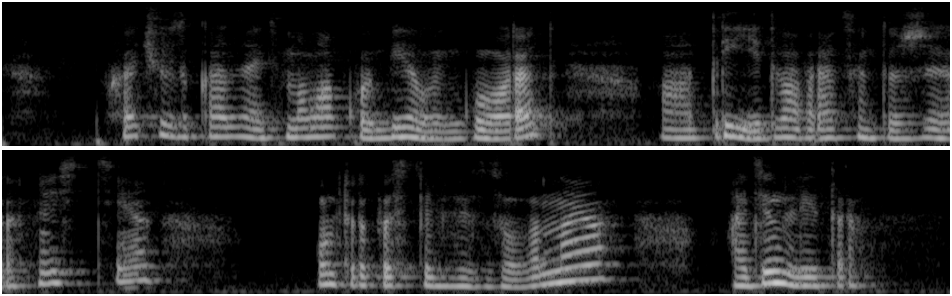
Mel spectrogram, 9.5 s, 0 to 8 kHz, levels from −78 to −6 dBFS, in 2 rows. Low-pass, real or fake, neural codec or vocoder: 7.2 kHz; real; none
